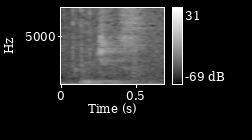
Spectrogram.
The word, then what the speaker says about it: Gootjes: Kristen is G-O-O-T-J-E-S, very Dutch son. Gooches.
